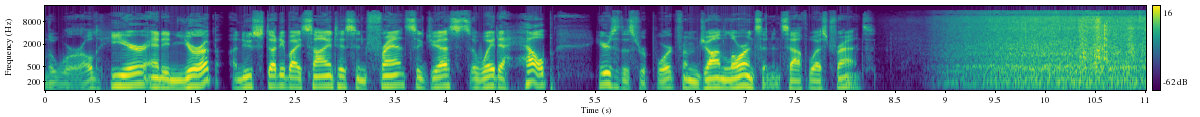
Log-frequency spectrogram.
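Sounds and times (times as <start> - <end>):
speech: 0.0 - 8.4
honeybees buzzing around a hive frame in southwest France: 8.8 - 11.0.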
